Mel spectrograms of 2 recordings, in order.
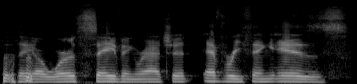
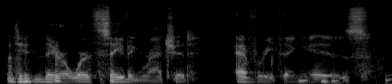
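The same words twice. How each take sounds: First: It is said in a plain, natural voice. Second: It is said in a deep put-on character voice.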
